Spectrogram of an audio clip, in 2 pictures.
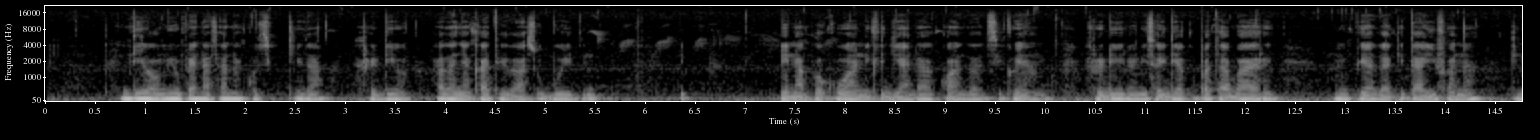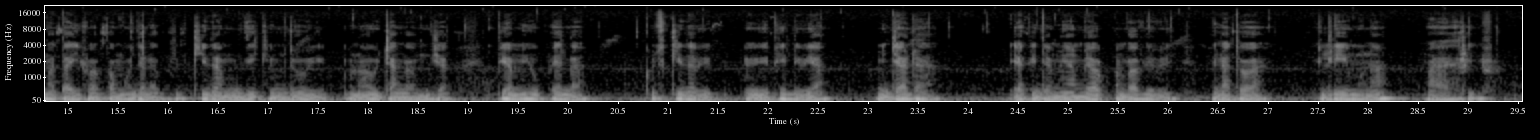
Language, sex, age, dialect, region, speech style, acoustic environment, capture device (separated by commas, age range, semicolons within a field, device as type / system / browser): Swahili, male, 18-24, Kenya - Nairobi Sheng-influenced, Kenya, happy, silence, desktop / Windows / Chrome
